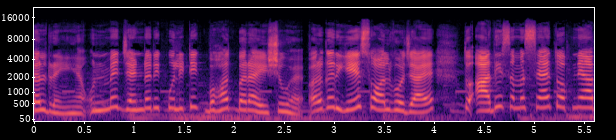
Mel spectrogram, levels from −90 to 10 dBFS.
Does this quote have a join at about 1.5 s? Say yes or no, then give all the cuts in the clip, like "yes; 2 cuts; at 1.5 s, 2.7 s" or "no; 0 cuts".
no; 0 cuts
